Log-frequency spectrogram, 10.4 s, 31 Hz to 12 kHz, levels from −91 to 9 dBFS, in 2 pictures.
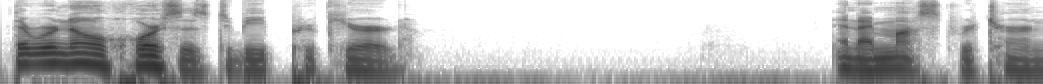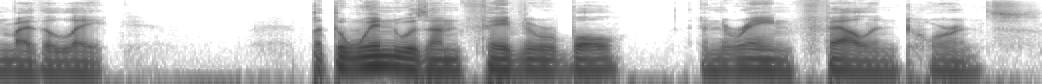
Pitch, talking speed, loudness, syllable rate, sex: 90 Hz, 145 wpm, -22 LUFS, 5.2 syllables/s, male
